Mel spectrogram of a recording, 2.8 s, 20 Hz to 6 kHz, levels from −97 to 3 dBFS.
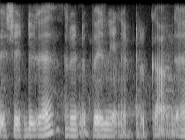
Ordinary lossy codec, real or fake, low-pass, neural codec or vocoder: none; fake; 5.4 kHz; autoencoder, 22.05 kHz, a latent of 192 numbers a frame, VITS, trained on one speaker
